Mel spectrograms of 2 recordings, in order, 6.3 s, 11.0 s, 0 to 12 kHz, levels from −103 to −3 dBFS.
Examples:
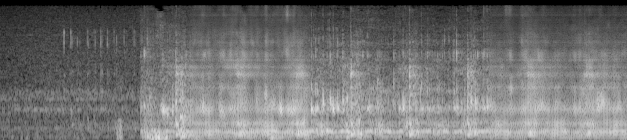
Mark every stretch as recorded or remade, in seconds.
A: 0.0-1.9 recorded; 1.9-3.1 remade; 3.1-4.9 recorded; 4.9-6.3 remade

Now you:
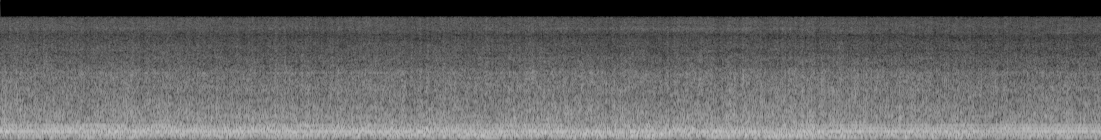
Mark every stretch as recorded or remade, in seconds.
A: 0.0-0.6 recorded; 0.6-3.1 remade; 3.1-3.5 recorded; 3.5-7.9 remade; 7.9-11.0 recorded

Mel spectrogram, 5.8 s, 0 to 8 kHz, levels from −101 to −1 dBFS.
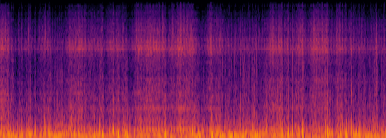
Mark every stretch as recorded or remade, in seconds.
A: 0.0-0.9 recorded; 0.9-3.5 remade; 3.5-4.5 recorded; 4.5-5.3 remade; 5.3-5.8 recorded

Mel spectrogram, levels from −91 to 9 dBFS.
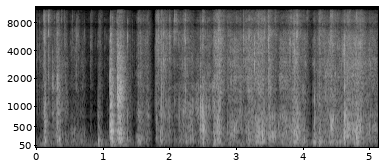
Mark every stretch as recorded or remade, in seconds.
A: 0.0-1.6 recorded; 1.6-5.1 remade

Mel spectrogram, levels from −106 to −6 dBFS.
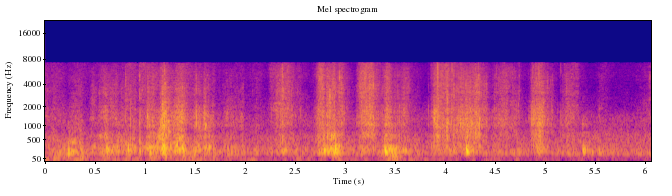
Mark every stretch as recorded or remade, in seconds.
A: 0.0-3.5 recorded; 3.5-4.3 remade; 4.3-6.1 recorded

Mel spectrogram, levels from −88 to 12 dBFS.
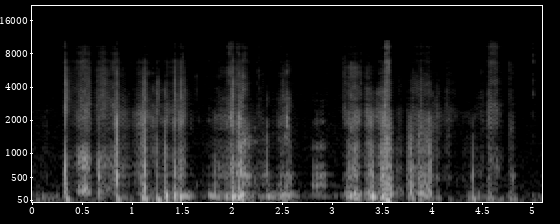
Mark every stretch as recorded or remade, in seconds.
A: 0.0-5.1 remade

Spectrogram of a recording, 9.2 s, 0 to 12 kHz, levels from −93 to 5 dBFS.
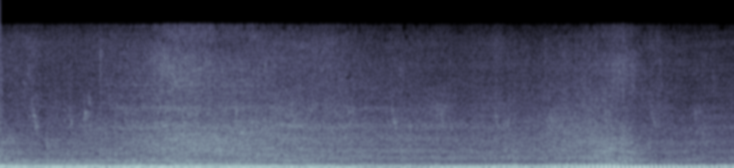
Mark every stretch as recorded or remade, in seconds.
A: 0.0-9.2 remade

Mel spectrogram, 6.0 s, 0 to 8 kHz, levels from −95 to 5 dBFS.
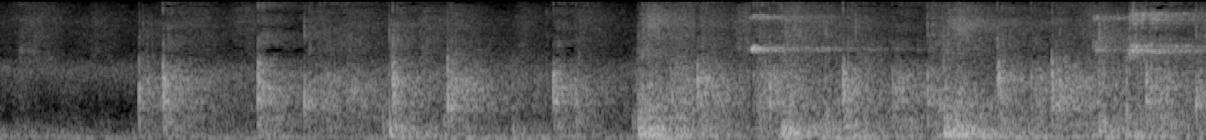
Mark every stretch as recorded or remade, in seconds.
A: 0.0-1.0 recorded; 1.0-1.7 remade; 1.7-6.0 recorded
